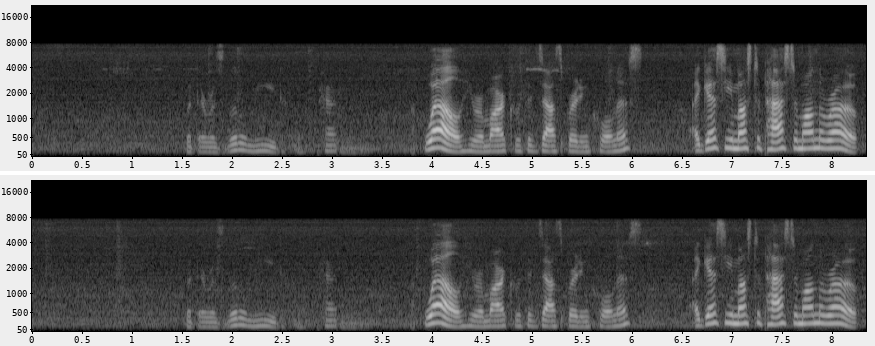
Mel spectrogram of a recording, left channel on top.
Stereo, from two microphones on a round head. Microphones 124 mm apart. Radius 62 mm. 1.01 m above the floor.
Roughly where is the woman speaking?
Left.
